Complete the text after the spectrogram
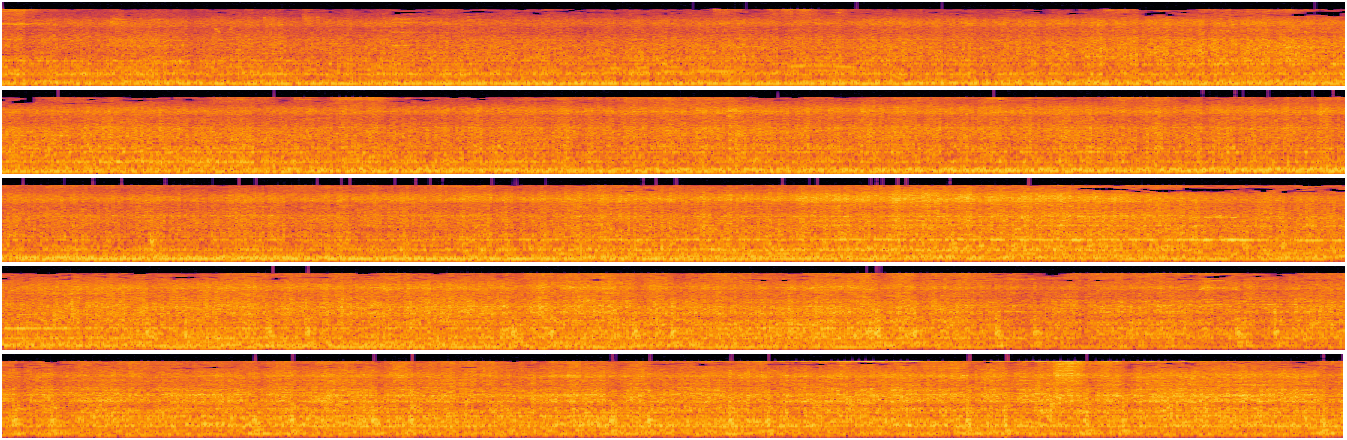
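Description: Train wheels clatter and rumble over the rails.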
